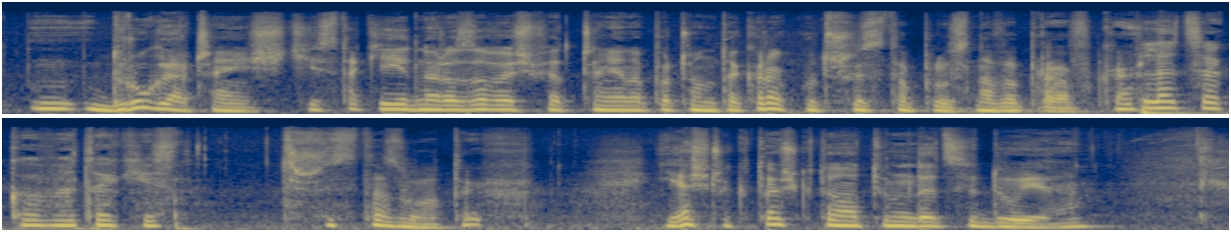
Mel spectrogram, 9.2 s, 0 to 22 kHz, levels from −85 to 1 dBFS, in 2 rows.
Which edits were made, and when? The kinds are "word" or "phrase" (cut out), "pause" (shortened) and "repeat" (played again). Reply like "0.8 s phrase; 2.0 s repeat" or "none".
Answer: 7.2 s word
